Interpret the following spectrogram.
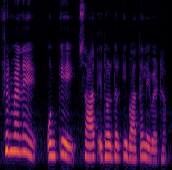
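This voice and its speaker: A woman storyteller reading a Hindi short story aloud in a measured, expressive narration. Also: medium pitch.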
